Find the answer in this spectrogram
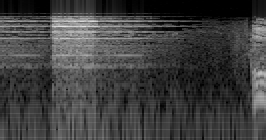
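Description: Telephone-style bell ringing in short bursts, signalling an incoming call on a picture phone. One ring fades out at the start and a second begins about half a second in, dying away by about a second and a half.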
